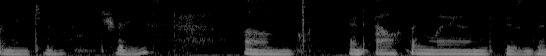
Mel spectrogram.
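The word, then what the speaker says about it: Alphinland: are about writers so the first is called elfin land and that is spelled a-l-p-h-i-n-l-a-n-d would be too small for me to trace um and alfin land is the name of the fictitious world created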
